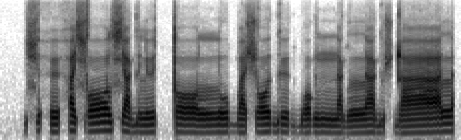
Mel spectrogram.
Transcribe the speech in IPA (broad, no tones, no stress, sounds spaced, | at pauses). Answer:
ɕ ʏ h ø h a ɕ ɔː l ɕ a ɡ ʏ l ʏ tː ɔː lː o b a ʃ ɔ ə̯ ɡ ʏː ɡ b ɔ ɡ nː a ɡ lː a ɡ ʏ ʃ ɖ aː l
